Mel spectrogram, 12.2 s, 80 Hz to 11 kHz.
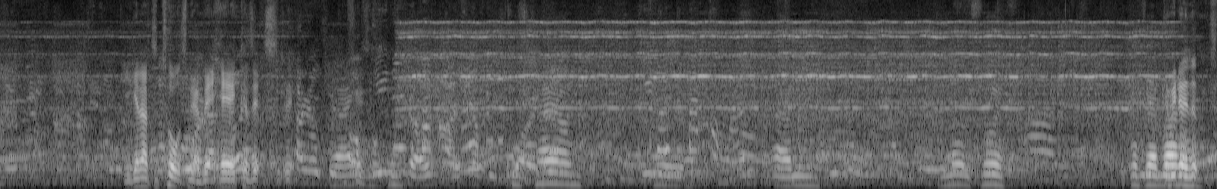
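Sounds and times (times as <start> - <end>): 
speech: 1.2 - 7.1, 7.8 - 8.5, 9.4 - 10.2, 11.3 - 12.1
fire alarm steady piercing high tone: 4.0 - 12.1.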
